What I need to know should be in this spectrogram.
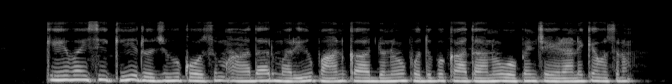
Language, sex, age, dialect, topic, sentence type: Telugu, male, 18-24, Utterandhra, banking, statement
